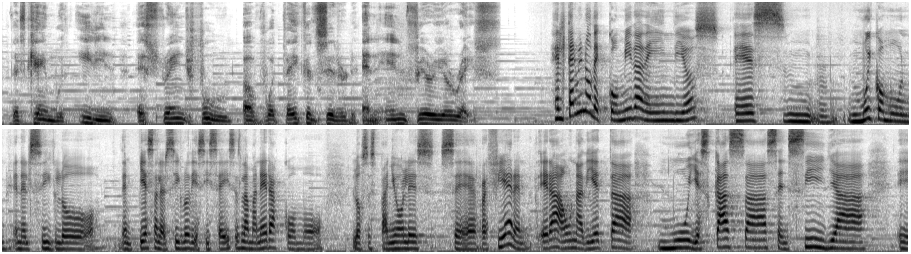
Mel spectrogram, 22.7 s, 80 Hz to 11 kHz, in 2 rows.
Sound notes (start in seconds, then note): 6.9 in Spanish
